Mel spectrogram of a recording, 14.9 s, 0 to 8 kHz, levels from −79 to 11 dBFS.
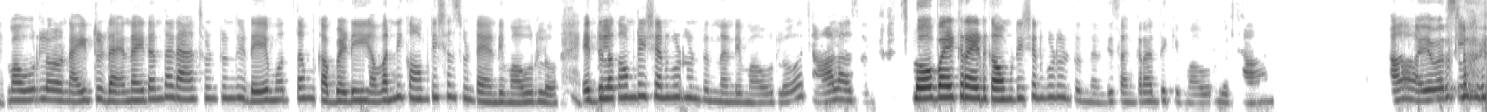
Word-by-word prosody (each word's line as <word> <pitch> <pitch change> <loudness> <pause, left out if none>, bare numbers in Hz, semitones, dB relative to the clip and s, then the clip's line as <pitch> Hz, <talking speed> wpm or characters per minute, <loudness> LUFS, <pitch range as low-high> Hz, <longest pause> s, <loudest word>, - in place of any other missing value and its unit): మా 225 - +2
ఊర్లో 240 0 -3 0.2
night 220 +5 -3
డ్యా 215 - +2 0.2
night 225 +3 0
అంతా 290 +3 -3
డాన్స్ 250 +1 -2
ఉంటుంది. 270 +1 -6
డే 210 - +3 0.2
మొత్తం 235 +3 -5 0.2
కబడ్డీ 215 +1 0 0.2
అవన్నీ 235 +7 -1
కాంపిటీషన్స్ 285 +3 -5
ఉంటాయండి 195 -4 -4
మా 180 - -3
ఊర్లో. 195 -3 -5 0.4
ఎద్దుల 265 +4 +2
కాంపిటీషన్ 290 0 0
కూడా 290 -1 -4
ఉంటుందండి 205 -6 -8
మా 175 - -9
ఊర్లో. 190 +1 -10 0.2
చాలా 210 +6 -2 0.6
స్లో 265 -1 +9 0.2
బైక్ 285 +1 +7
రైడ్ 265 -1 +6
కాంపిటీషన్ 260 +3 +2
కూడా 290 0 -5
ఉంటుందండి 200 -5 -13
సంక్రాంతికి 200 +2 -9
మా 175 - -13
ఊర్లో 185 -1 -14 0.2
చాలా. 180 +4 -9 1.2
ఆ! 220 - +4 0.3
ఎవరు 250 +4 +1
స్లోగా 290 0 +1
235 Hz, 145 wpm, -22 LUFS, 200-270 Hz, 1.2 s, స్లో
